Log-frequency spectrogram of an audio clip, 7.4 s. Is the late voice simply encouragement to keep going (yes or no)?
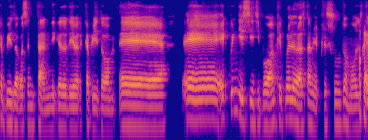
no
